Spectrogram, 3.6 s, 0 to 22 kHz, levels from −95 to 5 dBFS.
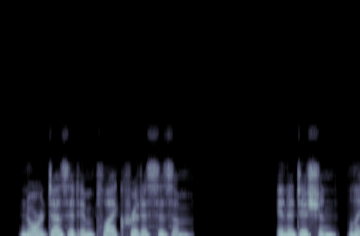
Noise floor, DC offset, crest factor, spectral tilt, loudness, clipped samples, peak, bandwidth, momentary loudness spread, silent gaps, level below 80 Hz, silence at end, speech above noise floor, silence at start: under -90 dBFS; 0.7%; 16 dB; -5.5 dB/octave; -31 LUFS; under 0.1%; -14 dBFS; 7.2 kHz; 9 LU; 1.94-2.76 s, 3.39-3.46 s; -56 dBFS; 0 s; over 60 dB; 0.15 s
